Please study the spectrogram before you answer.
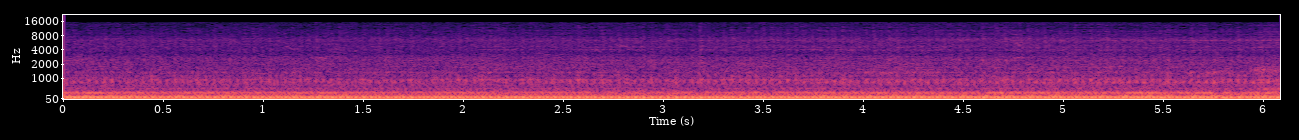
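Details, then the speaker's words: Ford Explorer engine idling after STP engine flush and Castrol Edge oil change, dirty old oil blamed; heavy deep drone, loud low rumble with rattle, still loud, expected to settle down. "So I already know the engine is going to drive better. It still sounds loud, but it's going to settle down."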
